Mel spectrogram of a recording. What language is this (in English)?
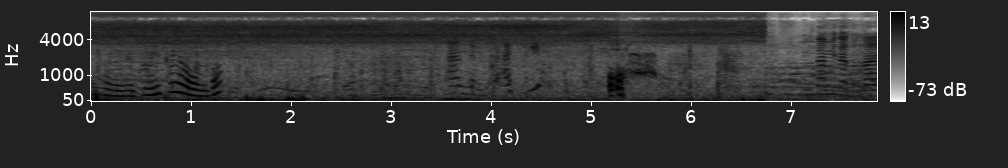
Korean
